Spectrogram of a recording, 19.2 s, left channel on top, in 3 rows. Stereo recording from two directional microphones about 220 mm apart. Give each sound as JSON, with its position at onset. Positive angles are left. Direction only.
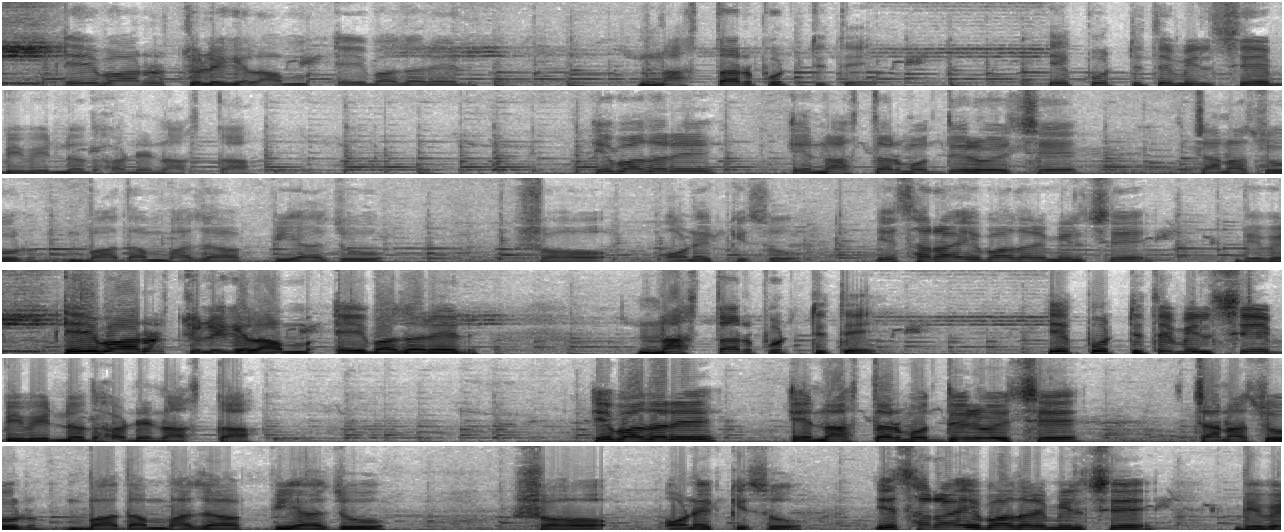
{"t": 0.3, "sound": "speech", "side_deg": -30}
{"t": 3.4, "sound": "speech", "side_deg": 0}
{"t": 3.8, "sound": "speech", "side_deg": -25}
{"t": 9.3, "sound": "speech", "side_deg": -20}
